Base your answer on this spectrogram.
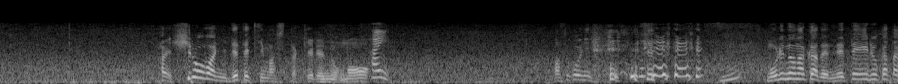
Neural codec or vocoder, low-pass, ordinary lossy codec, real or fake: none; 7.2 kHz; none; real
